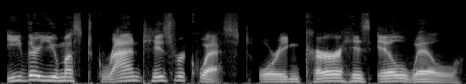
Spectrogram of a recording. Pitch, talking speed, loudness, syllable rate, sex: 140 Hz, 140 wpm, -20 LUFS, 3.2 syllables/s, male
